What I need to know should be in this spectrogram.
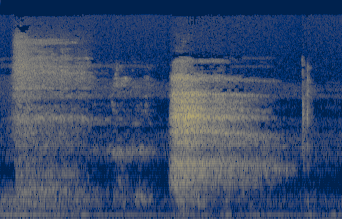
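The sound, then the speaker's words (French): Two deep breaths through the nose during a guided relaxation exercise, with feet on the floor and eyes closed. Both are soft, airy rushes with no talk, the second louder and longer than the first. “Mais mets tes deux pieds au sol, ferme les yeux, puis on respire un bon coup ensemble.”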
